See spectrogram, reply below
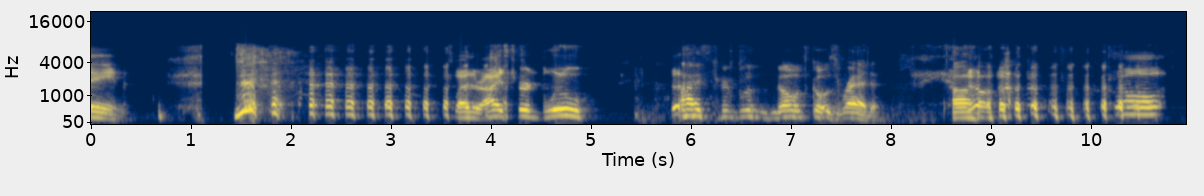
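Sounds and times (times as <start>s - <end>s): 
speech: 0.0s - 5.0s, 5.8s - 10.8s
person sneezing: 0.8s - 2.1s
laughter: 1.5s - 4.9s, 5.8s - 10.8s.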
